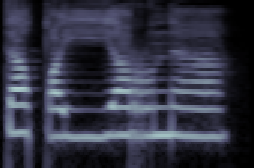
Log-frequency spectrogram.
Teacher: تا حروف الترقیق میں سے ہے تو ہم تا کو پتلی آواز میں پڑھیں گے، لیکن طو حروف التفخیم میں سے ہے تو ہم طو کو موٹی آواز میں پڑھیں گے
